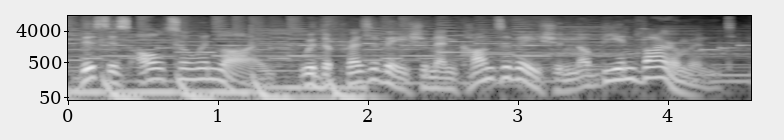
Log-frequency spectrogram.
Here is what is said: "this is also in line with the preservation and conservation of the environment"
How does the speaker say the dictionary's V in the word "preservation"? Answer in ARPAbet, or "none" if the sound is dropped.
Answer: V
